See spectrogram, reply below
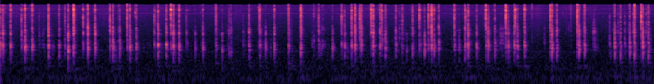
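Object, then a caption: Mechanical keyboard with plastic keycaps. Both hands with long acrylic nails type steadily on a Cinnamoroll-themed kawaii mechanical keyboard with plastic keycaps. About sixty short, sharp clacks come in quick irregular bursts, each with a midrange knock and bright clatter. Every clack dies away almost instantly, with no low thump.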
